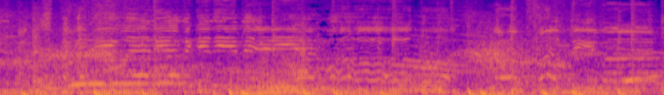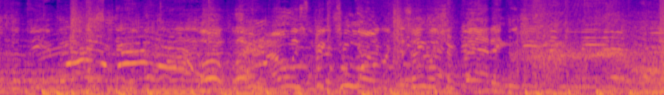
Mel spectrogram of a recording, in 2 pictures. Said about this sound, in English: We're listening to an adrenaline-pumping car chase from the science fiction movie The Fifth Element.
